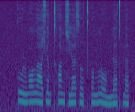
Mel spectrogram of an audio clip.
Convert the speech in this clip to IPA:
ku˥˩ ɻwɔ˥lä˧˥ɕɥɛ˧n kʰa˥˩n ɕjɛ˥sɹ̩˧˥ t̪ʰɤ˧˥ŋ lo˨˩ʊ̯mɥɛ˥t̪ʰɥɛ˨

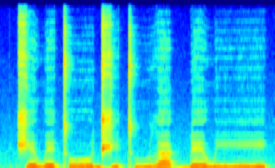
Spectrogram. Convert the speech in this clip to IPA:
t͡ʃɛ˨wɛ˨tʰoː˨˦ d͡ʒɪ˨ tʰu˨la˦ ɡ͡bɛ˦weː˨˦

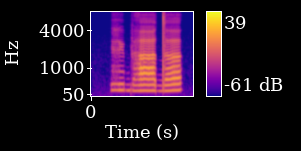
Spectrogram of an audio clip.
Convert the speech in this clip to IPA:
ɣybʱaːdɐ

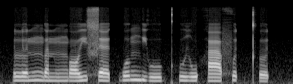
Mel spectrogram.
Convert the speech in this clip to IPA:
lɵ˨˧nŋɐ˨n ŋɔː˨˥jsɛː˧k̚wʊ˥ŋ juː˨˧ kʷʰiː˧whaː˧fɵ˥t̚t̪ʰɵ˨t̚

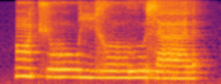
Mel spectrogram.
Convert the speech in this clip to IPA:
ɔ̃˦t͡ʃoː˧wiː˨ ɣoː˨ɣu˨zaː˨l

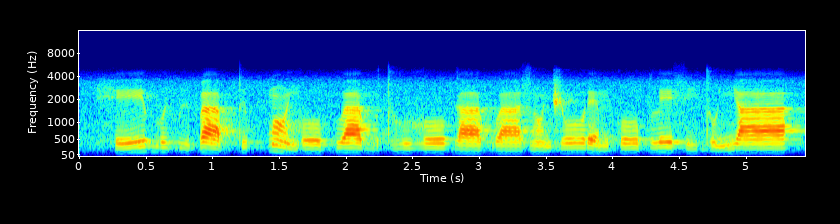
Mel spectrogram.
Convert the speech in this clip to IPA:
heː˨˦ ɡʷi˧ɓɨ˨ɓaː˦˨ptɨ˦p ɓɔ̃˦˨ joː˨kʷaː˧ ɡʷə˨tɣu˧ ɣoː˧ɡaː˨ɡʷaː˨ zɔ̃˨d͡ʒoː˦ɾɛ˨mkoː˦p le˦si˨do˨ ɲaː˦

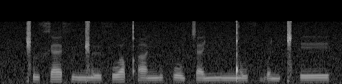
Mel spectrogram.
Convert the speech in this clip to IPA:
ǁɯxæxɯ ŋ͡ǁøxoqʼæ ŋupocæ ɲyŋ͡ǃoxʷɡʷɑɲ ǁʰe

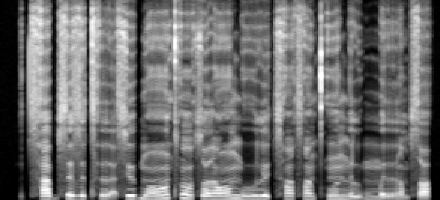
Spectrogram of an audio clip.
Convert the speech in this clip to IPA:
t͡sʰabsəzə tʰra̰sø bɔ̃ː tʰũːsˤøjɔ̃ː ŋuːløt͡sʰə̃ː sˤə̃ːkʷʰə̃ːŋə lṵmːə rãbsˤə

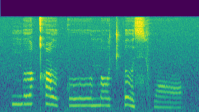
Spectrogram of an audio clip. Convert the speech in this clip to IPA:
ŋəː˦qʰəː˦˨koː˧nɔ˧ t͡ʃʼəː˦˨sʲfɔː˨

